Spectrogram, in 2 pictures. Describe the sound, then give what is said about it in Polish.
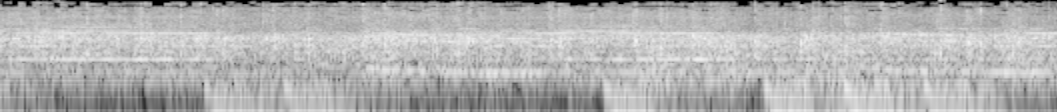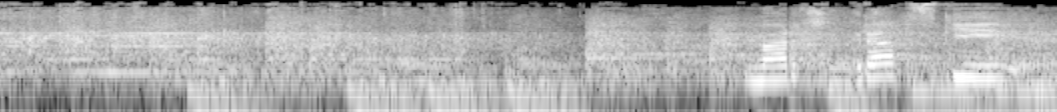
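Sustained audience applause at a music awards ceremony as a record label publisher accepts an award on behalf of a rap artist; a steady, dense wash of clapping that swells slightly louder near the end. “Wielkie brawa.”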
